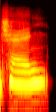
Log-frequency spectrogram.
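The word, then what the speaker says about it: Qing: I'm trying to think of son Chang who is a Dowist priest s an is spelled Q I N G he's a Dowist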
